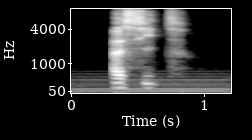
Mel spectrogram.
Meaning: ascites
- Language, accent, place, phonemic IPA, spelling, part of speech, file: French, France, Lyon, /a.sit/, ascite, noun, LL-Q150 (fra)-ascite.wav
